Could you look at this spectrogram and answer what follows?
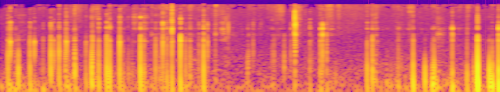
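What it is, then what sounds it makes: Wooden cutting board scratched and tapped with nails. Long nails scratch and tap on a small, light, solid wooden cutting board. Rapid, dry clicks and short scrapes come in quick, irregular bursts, each dying away almost instantly, with most of the energy low and a faint bright edge.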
